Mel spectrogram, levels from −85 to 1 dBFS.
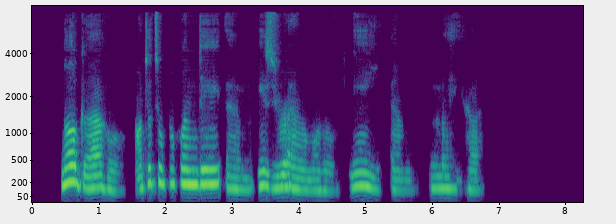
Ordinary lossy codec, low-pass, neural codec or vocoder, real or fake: none; none; codec, 16 kHz, 1.1 kbps, Voila-Tokenizer; fake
